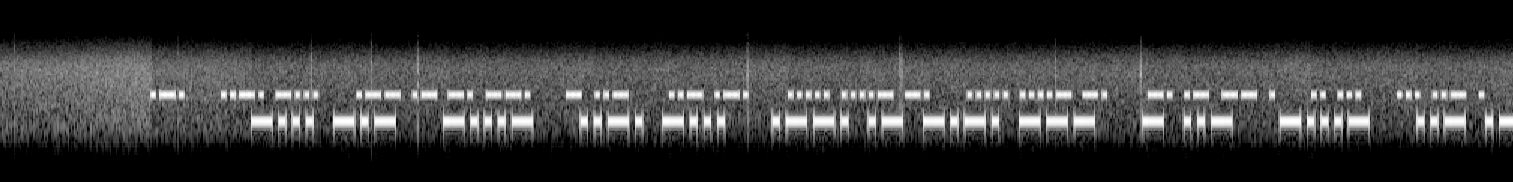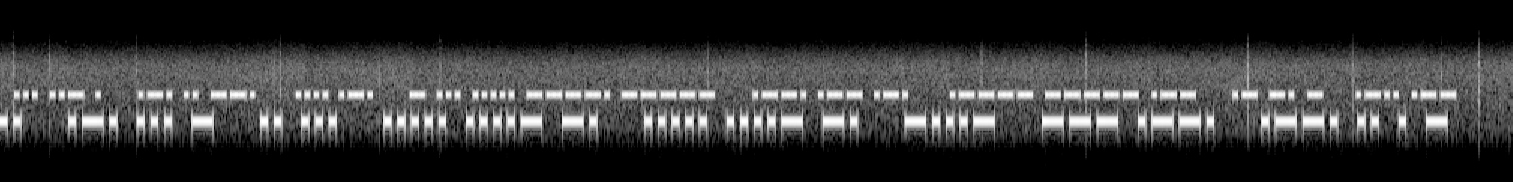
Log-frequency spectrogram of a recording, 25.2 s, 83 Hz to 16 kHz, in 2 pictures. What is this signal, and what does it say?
Morse code, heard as two keyed tones, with static crashes. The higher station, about 32 wpm, 1040 Hz: R FB WANG TU UR 54N 54N NAME IS SUE SUE RIG HR TS590 PWR 10W ANT LW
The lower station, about 21 wpm, 480 Hz: BK <BT> FB PACO TU <BT> UR RST IS 54N 54N <BT> OP PIET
